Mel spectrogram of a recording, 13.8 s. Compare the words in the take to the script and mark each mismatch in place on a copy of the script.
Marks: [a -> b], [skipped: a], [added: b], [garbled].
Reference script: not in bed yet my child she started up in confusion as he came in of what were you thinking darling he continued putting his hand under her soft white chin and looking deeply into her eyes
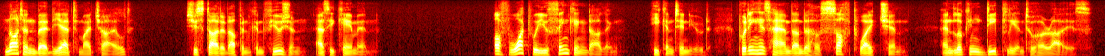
not in bed yet my child she started up in confusion as he came in of what were you thinking darling he continued putting his hand under her soft white chin and looking deeply into her eyes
